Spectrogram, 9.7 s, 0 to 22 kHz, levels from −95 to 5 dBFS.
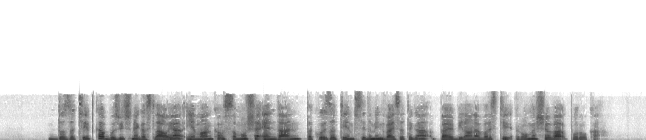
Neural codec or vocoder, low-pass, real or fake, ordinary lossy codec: codec, 16 kHz, 1.1 kbps, Voila-Tokenizer; 7.2 kHz; fake; AAC, 24 kbps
